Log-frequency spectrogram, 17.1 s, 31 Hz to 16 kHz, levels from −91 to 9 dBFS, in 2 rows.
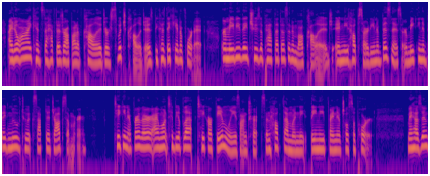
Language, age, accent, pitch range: English, 10-29, American, 175-220 Hz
